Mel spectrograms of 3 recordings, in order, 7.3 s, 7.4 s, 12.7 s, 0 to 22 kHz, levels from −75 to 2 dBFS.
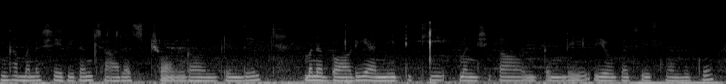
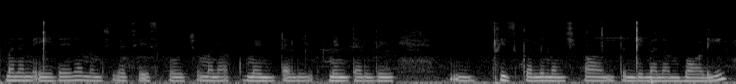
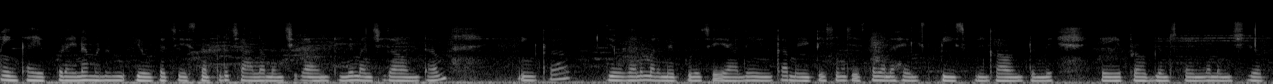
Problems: background conversations at intervals, low volume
